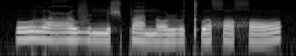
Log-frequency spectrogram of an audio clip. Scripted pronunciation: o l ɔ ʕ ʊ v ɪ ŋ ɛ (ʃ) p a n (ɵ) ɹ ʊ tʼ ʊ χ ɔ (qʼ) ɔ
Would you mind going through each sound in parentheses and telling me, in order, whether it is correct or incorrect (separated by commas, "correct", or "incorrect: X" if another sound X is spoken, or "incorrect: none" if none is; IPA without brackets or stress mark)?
correct, incorrect: ɔ, incorrect: χ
